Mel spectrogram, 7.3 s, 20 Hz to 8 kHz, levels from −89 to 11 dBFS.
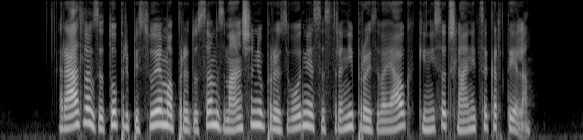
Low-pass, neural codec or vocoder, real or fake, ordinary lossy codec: none; none; real; none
